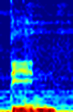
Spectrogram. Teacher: 舌头要轻轻的往上稍微顶一下，顶到上排牙齿的后面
